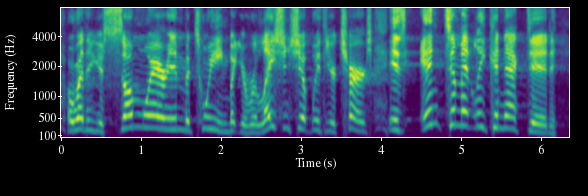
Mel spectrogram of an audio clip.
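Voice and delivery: preaching. Acted. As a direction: press it home to the congregation. Preaching at full force.

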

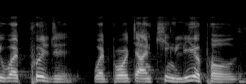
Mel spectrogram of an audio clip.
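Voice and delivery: usual speaking voice

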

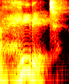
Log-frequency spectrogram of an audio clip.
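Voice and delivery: "hate it" run together, the T tapped into "it" like "heirit"; linked hate it. Shown as a demonstration. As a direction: link "hate" straight into "it" with a tapped T. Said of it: "ele emenda com o it". ("hate it" emendado, o T soando como R)

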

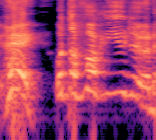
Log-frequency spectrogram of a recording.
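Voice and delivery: high, loud challenge; mock aggressive shout. Neighbour dog challenging over the fence, mock aggressive shout.

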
